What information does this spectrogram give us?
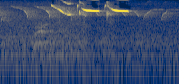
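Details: Spanish llarguet canary, a well-known legendary breed, singing live: brief sliding whistled notes lead into two long, loud, steady high-pitched whistles, each about a quarter second, with near-silent background.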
